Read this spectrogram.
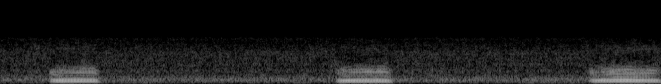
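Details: Puppy asleep, snoring louder than a grown man; three rough, low droning snores, each about half a second, recurring roughly every two and a half to three seconds against faint background hiss.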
